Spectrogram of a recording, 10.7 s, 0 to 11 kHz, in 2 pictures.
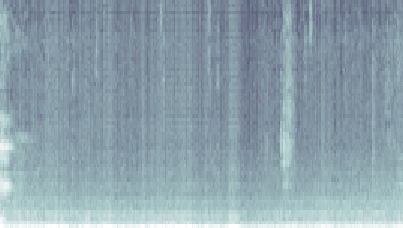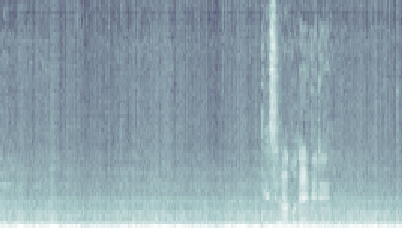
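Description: Steady low road and tyre rumble inside the cabin of a Mercedes-Benz EQC 400 electric SUV on the move, with no engine sound.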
